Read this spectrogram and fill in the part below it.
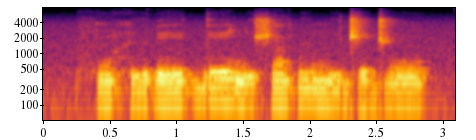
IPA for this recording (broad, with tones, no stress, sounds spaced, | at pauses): f ũ˨ h ɨ˨ ɗ eː˧ ɡ͡b eː˦ ɲ ɨ˨ ʃ ã˦ k͡p ɨ˦ m ɨ˦ d͡ʒ ɛ˨ d͡ʒ ũ˦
